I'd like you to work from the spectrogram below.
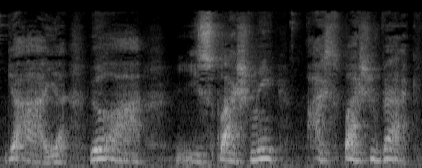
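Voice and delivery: high, drawn-out taunting voice; hammed-up imitation of people squabbling; mock brawlers. Streamer mimicking people splashing beer at each other, high mocking voice.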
